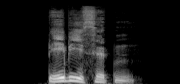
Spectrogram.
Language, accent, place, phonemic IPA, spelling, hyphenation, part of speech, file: German, Germany, Berlin, /ˈbeːbiˌzɪtn̩/, babysitten, ba‧by‧sit‧ten, verb, De-babysitten.ogg
- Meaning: babysit (to watch or tend someone else's child for a period of time, often for money)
